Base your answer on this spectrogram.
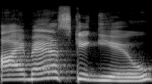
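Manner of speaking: put-on sassy fish voice with attitude. Answering what the game fish sounds like: imitating the fish with attitude. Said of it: "it's got a fucking attitude".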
